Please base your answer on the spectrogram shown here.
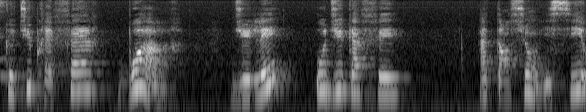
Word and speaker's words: lait: Du lait, du chocolat, du café au lait, du thé, du jus de fruits, du pain, des biscuits, des biscottes. Attention, dans le mot lait, on ne prononce pas le T.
